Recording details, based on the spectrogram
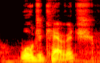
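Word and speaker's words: Wojciechowicz: But the Alex Wakavich, um that's not necessarily how you would first try to pronounce that last name, but that's what it is.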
